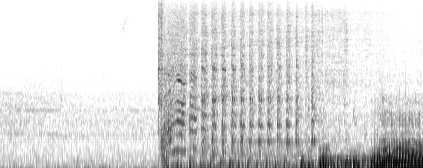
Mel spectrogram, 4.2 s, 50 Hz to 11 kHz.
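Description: BMW E30's swapped M52 turbo inline-six being started: the starter cranks it with fast, even strokes for about two seconds, then the engine catches near the end with a brief rev and settles into a rough idle through the new 3-inch stainless turbo-back exhaust. The engine is untuned.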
